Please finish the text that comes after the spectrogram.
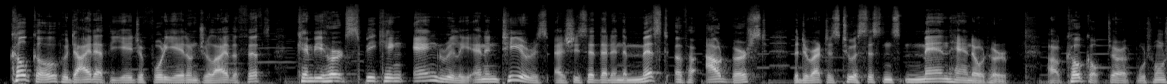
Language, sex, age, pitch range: Chinese, male, 30-49, 95-140 Hz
